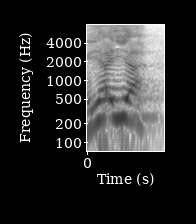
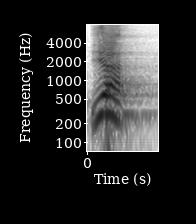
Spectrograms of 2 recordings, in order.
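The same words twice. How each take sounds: First: Lightly voiced guileless child, higher pitch; a simple, higher-pitched childlike yes; innocent child. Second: Loud, high burst of agreement; emphatic adult yes. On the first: Child agreeing without guile, lightly voiced innocence. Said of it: "anak-anak polos kalau dia bilang". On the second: Acted. Grown-ups answering in church, loud exaggerated agreement. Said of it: "Kalau kebanyakan saya dan Bapak Ibu".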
